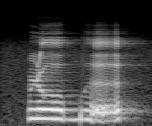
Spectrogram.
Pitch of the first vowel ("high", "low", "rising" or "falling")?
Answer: high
